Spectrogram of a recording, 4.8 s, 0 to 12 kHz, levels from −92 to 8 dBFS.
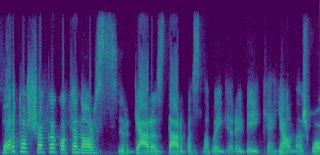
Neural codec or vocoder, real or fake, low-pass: none; real; 10.8 kHz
